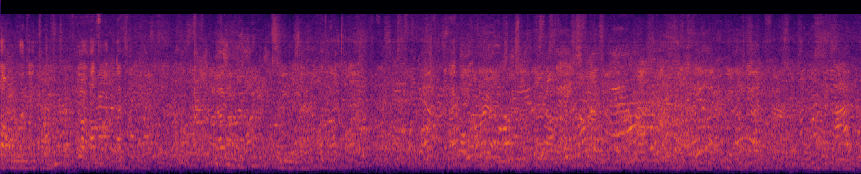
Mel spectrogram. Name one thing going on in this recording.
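A large crowd of young people chatters loudly in an echoing hall.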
